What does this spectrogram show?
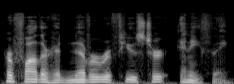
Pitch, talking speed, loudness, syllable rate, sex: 100 Hz, 180 wpm, -20 LUFS, 6.1 syllables/s, male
